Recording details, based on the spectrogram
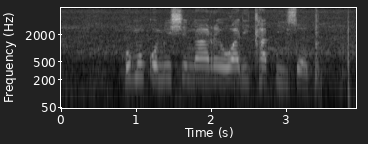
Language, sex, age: Southern Sotho, male, 20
